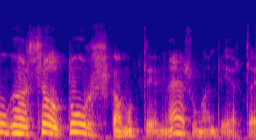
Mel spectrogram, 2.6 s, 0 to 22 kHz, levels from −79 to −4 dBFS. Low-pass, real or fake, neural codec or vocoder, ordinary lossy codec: 19.8 kHz; real; none; Opus, 32 kbps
